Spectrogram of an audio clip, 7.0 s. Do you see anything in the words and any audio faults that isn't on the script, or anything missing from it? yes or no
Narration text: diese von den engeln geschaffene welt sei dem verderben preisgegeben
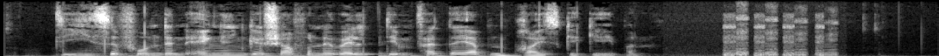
yes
